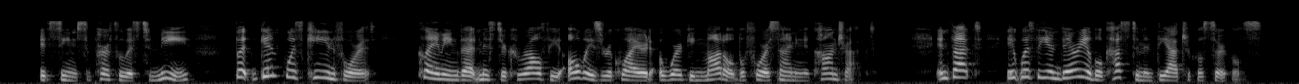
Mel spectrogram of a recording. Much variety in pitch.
Yes: wide, 7.0 semitones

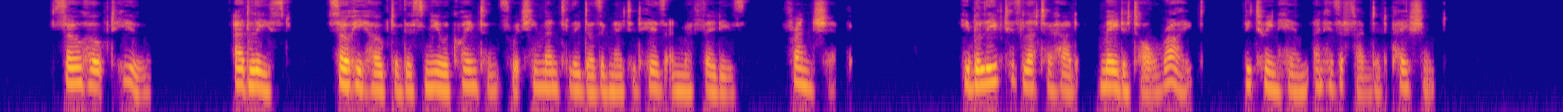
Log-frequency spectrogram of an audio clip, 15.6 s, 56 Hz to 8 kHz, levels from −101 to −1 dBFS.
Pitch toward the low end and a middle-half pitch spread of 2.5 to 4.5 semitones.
No: medium, 170 Hz; average, 3.5 semitones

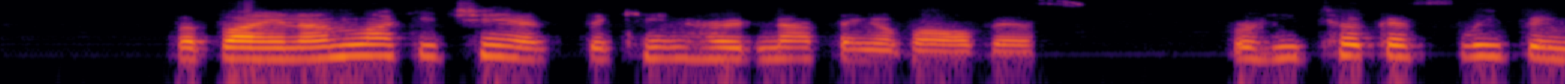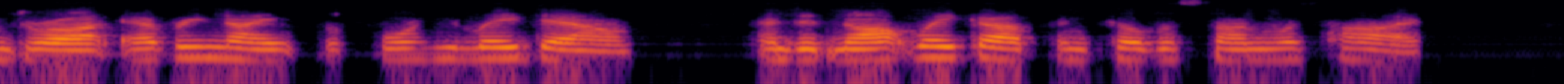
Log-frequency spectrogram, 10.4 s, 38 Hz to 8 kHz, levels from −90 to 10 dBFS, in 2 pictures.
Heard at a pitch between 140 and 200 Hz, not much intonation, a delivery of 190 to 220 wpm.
Yes: medium, 185 Hz; narrow, 2.3 semitones; average, 195 wpm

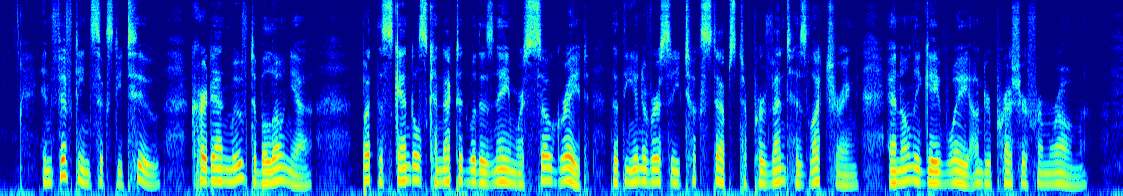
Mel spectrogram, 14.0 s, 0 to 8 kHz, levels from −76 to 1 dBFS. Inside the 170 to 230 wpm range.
No: average, 140 wpm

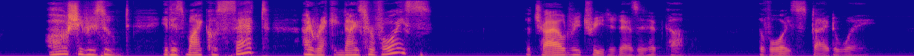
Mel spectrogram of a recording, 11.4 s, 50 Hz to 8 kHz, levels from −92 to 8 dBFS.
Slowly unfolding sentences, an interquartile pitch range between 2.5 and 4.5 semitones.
Yes: slow, 115 wpm; average, 4.0 semitones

